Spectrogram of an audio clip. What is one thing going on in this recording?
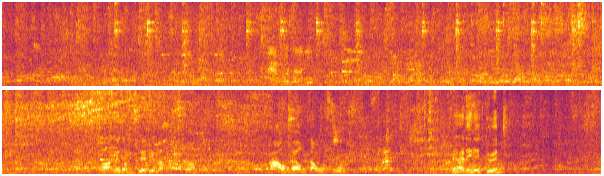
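Many voices chatter in a busy crowd all around.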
